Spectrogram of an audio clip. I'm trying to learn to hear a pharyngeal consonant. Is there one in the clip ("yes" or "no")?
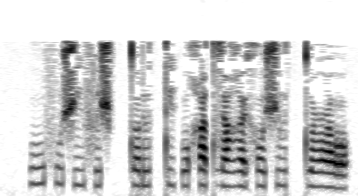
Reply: yes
